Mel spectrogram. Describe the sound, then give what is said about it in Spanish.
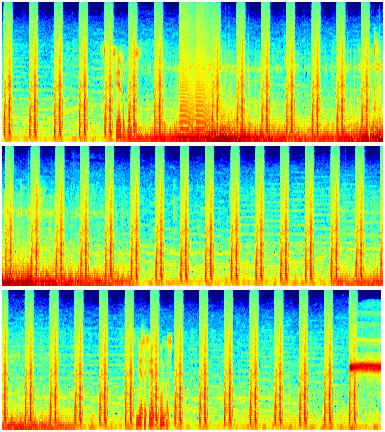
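A video game's incoming bullet sound: a deep rumbling whoosh swells and fades, then returns later, over a fast, steady run of rhythmic clicking steps that continues throughout. “escuchen bien dónde viene la bala.”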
